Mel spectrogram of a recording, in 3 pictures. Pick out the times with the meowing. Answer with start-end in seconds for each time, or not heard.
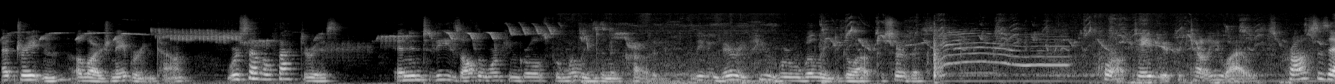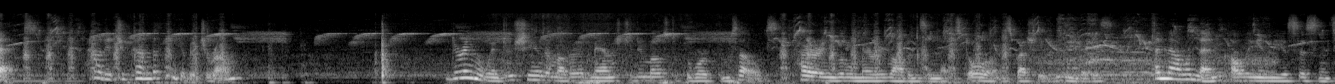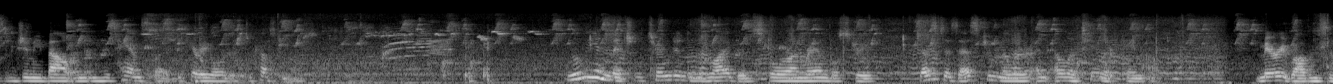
8.8-10.8, 23.6-25.0, 30.4-31.6.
